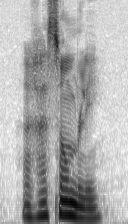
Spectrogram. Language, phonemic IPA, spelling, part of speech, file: French, /ʁa.sɑ̃.ble/, rassembler, verb, Fr-rassembler.ogg
- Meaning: 1. to assemble 2. to gather, summon up (courage) 3. to collect 4. to gather together, congregate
